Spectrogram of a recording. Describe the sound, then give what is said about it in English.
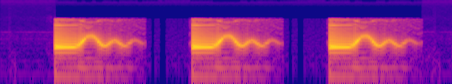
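Three identical cartoon boing effects, evenly spaced and loud, each a twangy springy tone whose pitch wobbles up and down before cutting off. No other sounds. “I have been accused of alienating women by using a boner sound effect.”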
